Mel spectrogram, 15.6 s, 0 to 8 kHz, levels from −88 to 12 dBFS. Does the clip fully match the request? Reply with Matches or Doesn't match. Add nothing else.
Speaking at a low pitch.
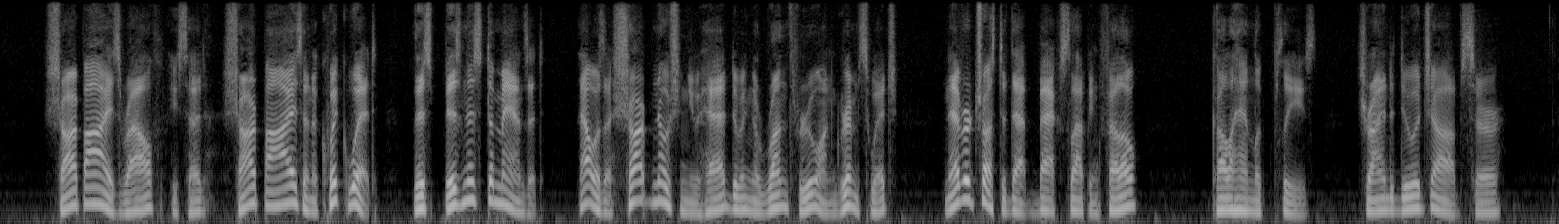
Matches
